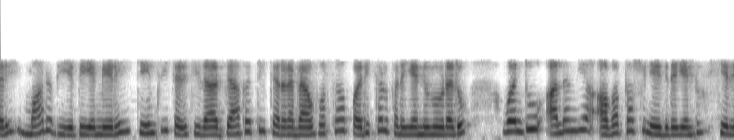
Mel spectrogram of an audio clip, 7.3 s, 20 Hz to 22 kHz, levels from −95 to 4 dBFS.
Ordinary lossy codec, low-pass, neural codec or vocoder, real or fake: none; 3.6 kHz; codec, 24 kHz, 0.9 kbps, WavTokenizer, medium speech release version 1; fake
